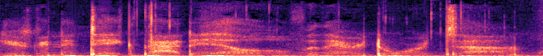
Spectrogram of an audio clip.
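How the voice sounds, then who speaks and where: A young woman voicing a casually menacing jungle giantess in a soft, chatty whispered ASMR roleplay, close to the microphone. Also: natural voice. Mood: matter-of-fact. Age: young adult. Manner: soft, slow, repetitive, chatty. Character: casually menacing female jungle giantess who eats people.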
